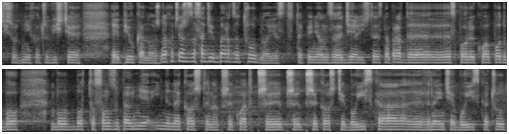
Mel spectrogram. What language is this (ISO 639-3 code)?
pol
